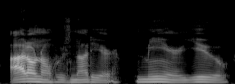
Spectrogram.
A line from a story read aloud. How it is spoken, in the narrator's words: Julie stops and sighs and says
